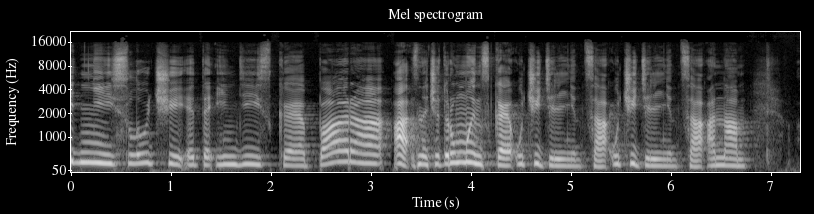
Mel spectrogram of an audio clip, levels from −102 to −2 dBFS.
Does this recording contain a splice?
yes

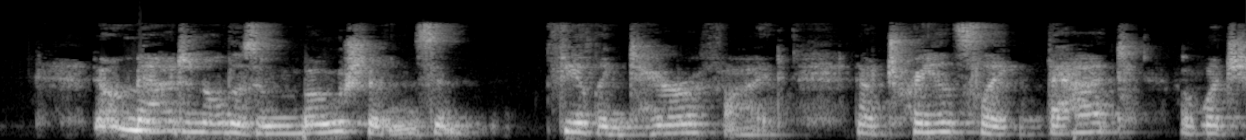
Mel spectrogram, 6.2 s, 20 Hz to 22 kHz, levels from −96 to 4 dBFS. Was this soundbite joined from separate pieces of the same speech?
no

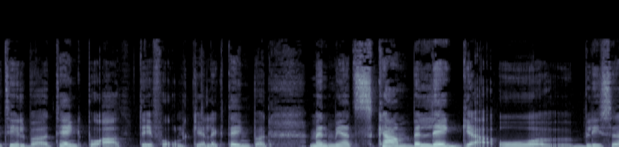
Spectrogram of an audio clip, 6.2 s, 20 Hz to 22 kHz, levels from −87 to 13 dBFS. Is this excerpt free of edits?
no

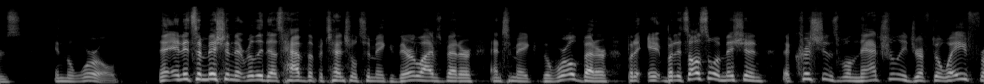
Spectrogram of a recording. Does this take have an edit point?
no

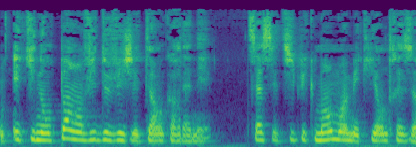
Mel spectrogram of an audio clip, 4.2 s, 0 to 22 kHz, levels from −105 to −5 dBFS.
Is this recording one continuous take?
no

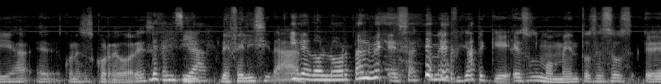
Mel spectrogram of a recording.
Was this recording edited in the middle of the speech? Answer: yes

